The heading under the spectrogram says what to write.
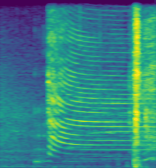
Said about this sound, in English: It's not a game until there's a fucking air horn. We could use a little more of that kind of thing.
